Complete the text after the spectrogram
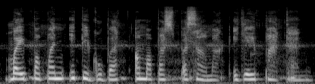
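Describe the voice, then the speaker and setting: A woman plays an earnest, caring tribeswoman with an Ilocano accent. Her voice sits fairly high, in a radio drama recording with faint noise. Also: fairly quick, a little mellow, close to an everyday voice. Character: caring, earnest young tribeswoman, chief's daughter.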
